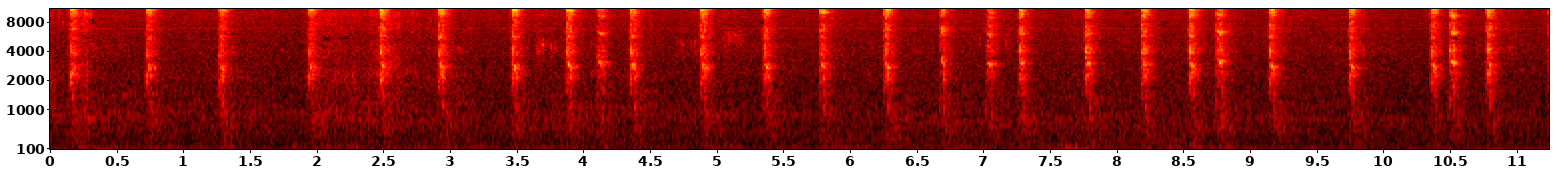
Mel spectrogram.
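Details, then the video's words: Two angry woodpeckers, father and mother guarding their nest with young chicks, give sharp, high, clipped 'kik' calls about two per second, sometimes in quick doubles, from a dry branch to drive off an intruder, over a faint low hum. "Крики дятлов. Два сердитых дятла"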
